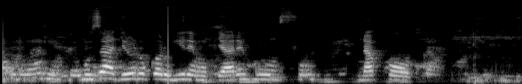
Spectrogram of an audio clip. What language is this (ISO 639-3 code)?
kin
